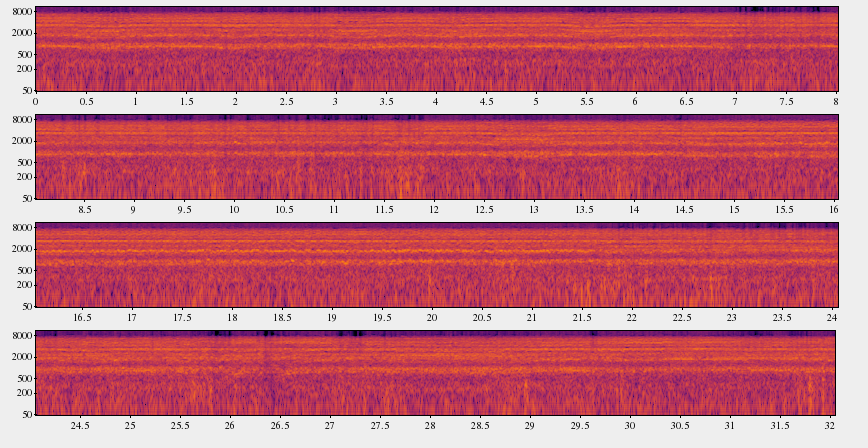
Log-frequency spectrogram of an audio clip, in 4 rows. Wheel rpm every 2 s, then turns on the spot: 220, 220, 230, 230, 230, 230, 230, 210, 210, 220, 220, 220, 200, 200, 220, 230.
none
